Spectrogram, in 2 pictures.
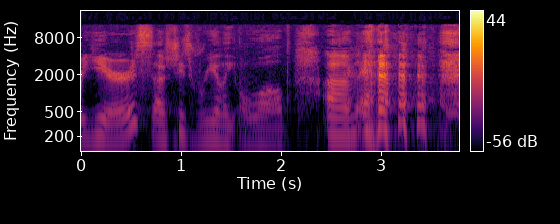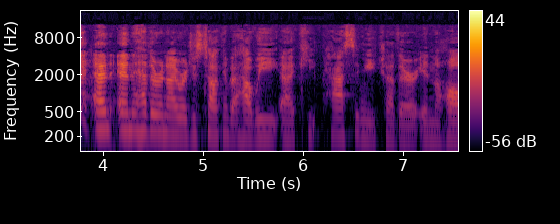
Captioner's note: audience laughing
